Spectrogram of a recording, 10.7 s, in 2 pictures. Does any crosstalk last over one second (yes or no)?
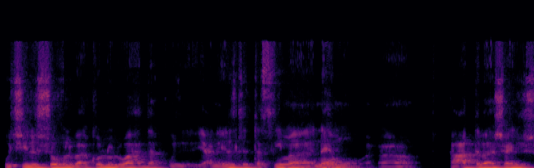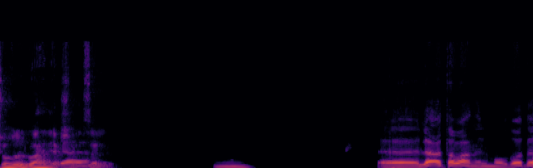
no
